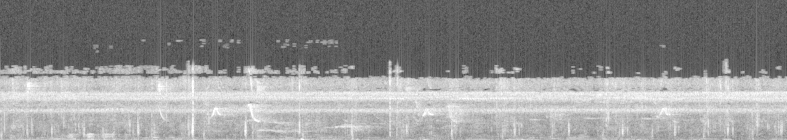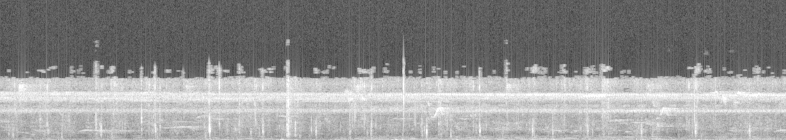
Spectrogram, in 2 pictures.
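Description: Footsteps scuff along a paved path outdoors.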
